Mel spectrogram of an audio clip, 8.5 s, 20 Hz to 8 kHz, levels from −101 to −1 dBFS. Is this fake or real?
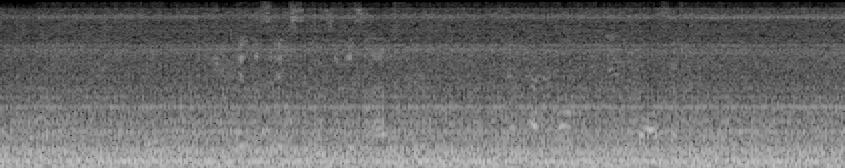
real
